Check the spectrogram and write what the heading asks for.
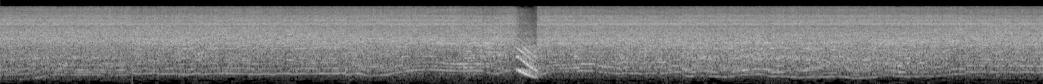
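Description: Two-inch pneumatic grinder running steadily with a loud hiss, its motor pitch wavering as the abrasive disc is pressed against the sheet-metal fender corner, grinding out the Bondo body filler. Its sound drops briefly, with a quick sweep in pitch, about five seconds in.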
